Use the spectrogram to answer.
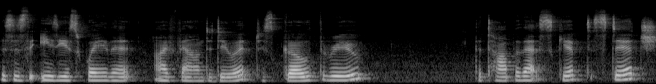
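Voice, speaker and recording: At a fairly slow pace, a woman with a Southern US accent speaks in a calm tone at a medium pitch, her intonation fairly even. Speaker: crochet instructor. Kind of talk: tutorial. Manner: calm, step-by-step instructional.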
